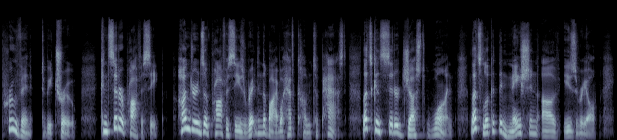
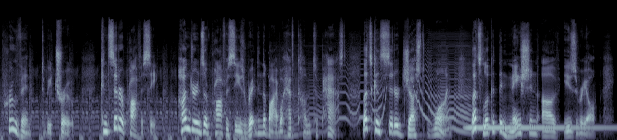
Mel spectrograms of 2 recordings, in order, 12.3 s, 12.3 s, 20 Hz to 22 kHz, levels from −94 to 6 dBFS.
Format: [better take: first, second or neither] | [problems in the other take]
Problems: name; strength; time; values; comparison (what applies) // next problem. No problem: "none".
first | background music; noticeable; throughout; 10 dB below the speech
